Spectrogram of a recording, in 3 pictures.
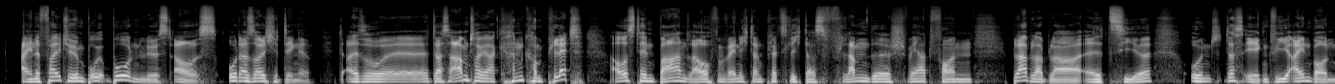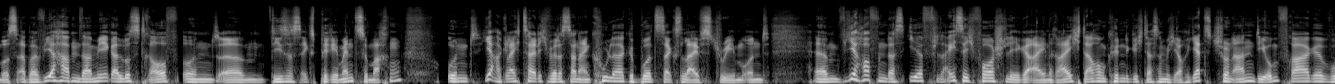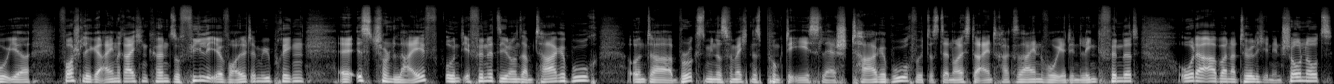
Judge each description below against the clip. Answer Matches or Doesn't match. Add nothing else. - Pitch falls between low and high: Doesn't match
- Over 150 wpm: Matches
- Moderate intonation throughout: Matches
